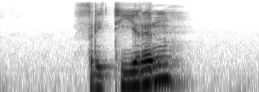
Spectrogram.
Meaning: to deep-fry
- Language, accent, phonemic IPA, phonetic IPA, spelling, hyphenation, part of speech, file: German, Austria, /fʁɪˈtiːʁən/, [fʁɪˈtʰiːɐ̯n], frittieren, frit‧tie‧ren, verb, De-at-frittieren.ogg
